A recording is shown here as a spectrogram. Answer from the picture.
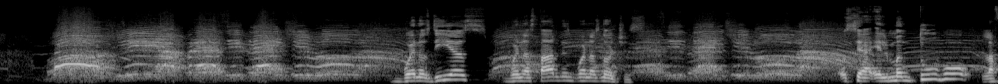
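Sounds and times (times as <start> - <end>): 
large crowd chanting outside a prison: 0.0 - 9.9
speech: 4.0 - 6.5, 8.4 - 9.9.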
